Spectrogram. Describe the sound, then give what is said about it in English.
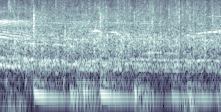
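A studio crowd applauds and cheers as a band and its leader are introduced, a dense, steady wash of clapping with a few voices calling out, loud and continuous for the whole brief moment. “There's that, you always used to have that crowd that would go, Joey!”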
